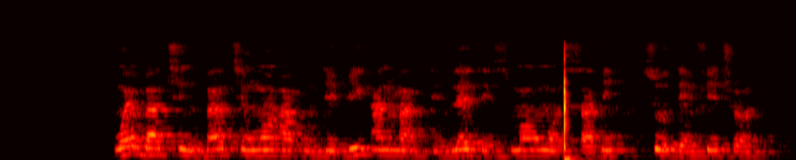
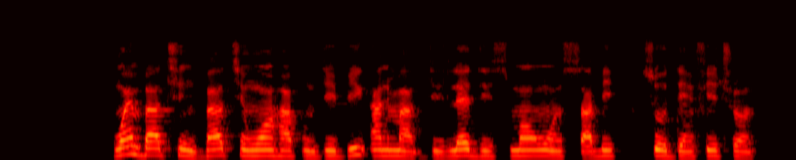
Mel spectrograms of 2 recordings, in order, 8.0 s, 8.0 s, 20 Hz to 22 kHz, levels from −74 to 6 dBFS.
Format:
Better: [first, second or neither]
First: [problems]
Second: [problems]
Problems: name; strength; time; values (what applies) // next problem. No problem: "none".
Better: second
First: background sound (Tap / Hammer); 4 dB above the speech // room echo; dies away in 0.7 s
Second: none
